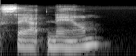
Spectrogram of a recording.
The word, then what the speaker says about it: Sat Nam: It looks like Sat Nam, but it's pronounced Sat Nam.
